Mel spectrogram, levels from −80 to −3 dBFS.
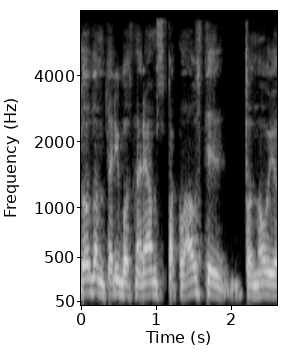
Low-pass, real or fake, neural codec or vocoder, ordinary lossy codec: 7.2 kHz; real; none; AAC, 32 kbps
